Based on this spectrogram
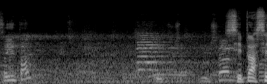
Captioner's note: horn honking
